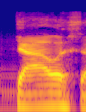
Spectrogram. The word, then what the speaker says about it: Gallus: It's Gallus, right? – Gallus, aye. Got it right in the button.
